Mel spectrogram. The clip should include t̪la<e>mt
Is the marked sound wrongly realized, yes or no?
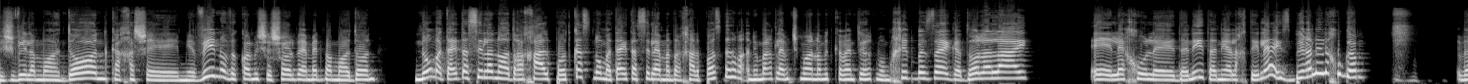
no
